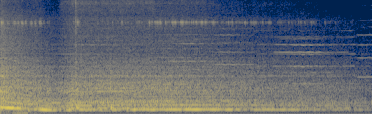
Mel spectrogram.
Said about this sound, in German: Wir fahren zum Haus der Oskarovna.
